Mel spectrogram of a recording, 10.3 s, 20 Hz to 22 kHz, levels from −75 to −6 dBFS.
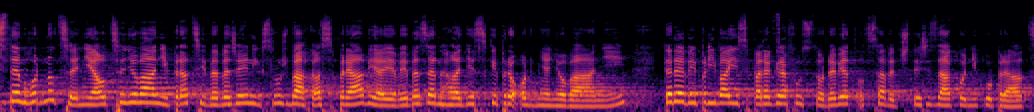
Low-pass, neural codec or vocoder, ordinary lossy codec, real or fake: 14.4 kHz; none; AAC, 96 kbps; real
